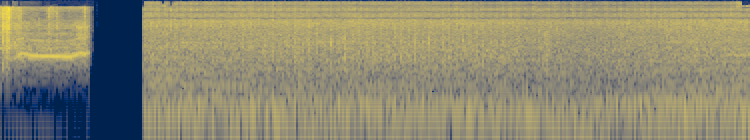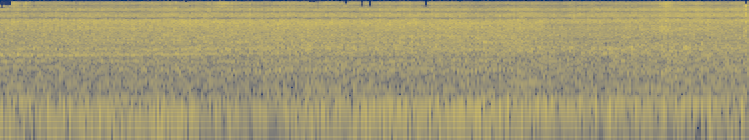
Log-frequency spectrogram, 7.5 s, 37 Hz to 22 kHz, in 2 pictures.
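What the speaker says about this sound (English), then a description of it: "Mercedes S-Class Maybach Edition S580" A Mercedes-Maybach S580 luxury sedan rolls past with a low, steady engine and tyre rumble that swells slightly toward the end. A short click comes at the start.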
